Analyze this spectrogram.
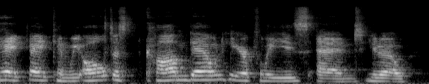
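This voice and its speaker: Here a man uses a put-on character voice. His pitch is high and his pace fairly slow. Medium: actual play. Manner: exasperated, sarcastic.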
